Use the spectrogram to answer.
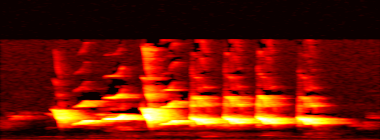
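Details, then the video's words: A female cungkok that will not stop calling delivers a loud string of roughly eight ringing whistles, each falling quickly then holding, spaced about three per second, in otherwise quiet surroundings. "cungkok wedok suarane buanter ra gelem meneng"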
